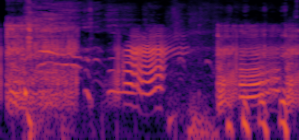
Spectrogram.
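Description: A toy fart gun shaped like a ray gun fires a few electronic fart noises in quick succession, each a buzzy, wobbling blast with sliding pitch, loud, separated by short gaps.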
